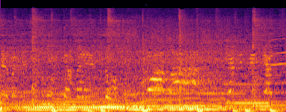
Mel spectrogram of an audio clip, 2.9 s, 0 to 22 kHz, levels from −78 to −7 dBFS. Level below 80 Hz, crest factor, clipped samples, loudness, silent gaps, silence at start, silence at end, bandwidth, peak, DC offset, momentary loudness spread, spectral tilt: -20 dBFS; 12 dB; under 0.1%; -12 LUFS; none; 0 s; 0 s; 16.5 kHz; 0 dBFS; under 0.1%; 4 LU; -6 dB/octave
